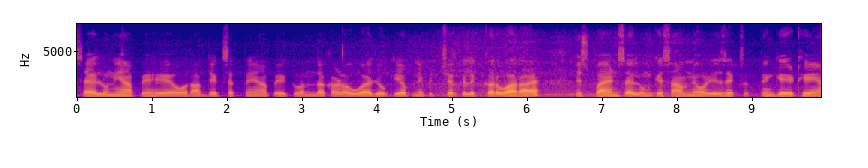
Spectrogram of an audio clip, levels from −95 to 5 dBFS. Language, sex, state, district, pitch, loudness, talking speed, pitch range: Hindi, male, Bihar, Vaishali, 125 Hz, -24 LUFS, 225 wpm, 125-130 Hz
